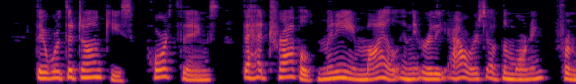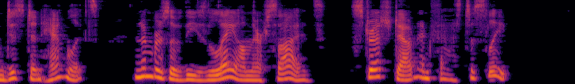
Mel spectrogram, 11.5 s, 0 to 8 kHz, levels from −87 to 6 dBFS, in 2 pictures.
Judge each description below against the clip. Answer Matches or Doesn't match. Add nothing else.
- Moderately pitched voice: Doesn't match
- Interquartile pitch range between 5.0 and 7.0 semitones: Matches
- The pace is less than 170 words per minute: Doesn't match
